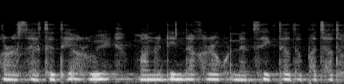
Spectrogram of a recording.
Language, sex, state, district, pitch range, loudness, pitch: Nagamese, female, Nagaland, Dimapur, 225-235 Hz, -15 LUFS, 230 Hz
